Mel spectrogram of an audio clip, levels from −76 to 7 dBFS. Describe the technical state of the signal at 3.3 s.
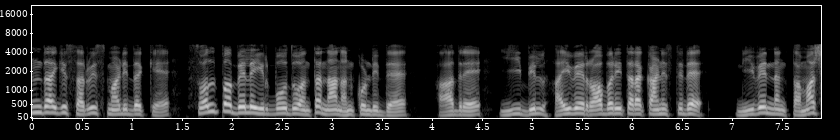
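At 3.3 s the speech signal is intact, with no audible technical fault at that point.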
